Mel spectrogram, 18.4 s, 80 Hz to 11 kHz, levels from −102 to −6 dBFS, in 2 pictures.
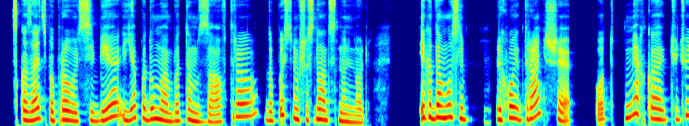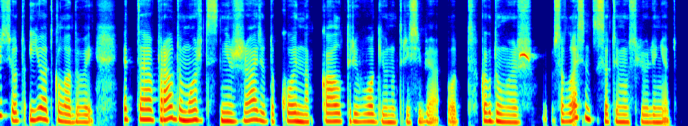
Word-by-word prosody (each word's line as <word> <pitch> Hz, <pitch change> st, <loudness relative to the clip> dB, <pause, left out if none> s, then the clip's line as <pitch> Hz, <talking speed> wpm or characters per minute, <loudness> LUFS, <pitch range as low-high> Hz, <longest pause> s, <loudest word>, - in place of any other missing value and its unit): сказать, 250 Hz, +3 st, +2 dB
попробовать 230 Hz, -2 st, +3 dB
себе: 245 Hz, +9 st, +3 dB
"Я 260 Hz, +6 st, +2 dB
подумаю 270 Hz, -4 st, +4 dB
об 215 Hz, +1 st, -1 dB
этом 220 Hz, 0 st, +2 dB
завтра", 205 Hz, -, -1 dB, 0.2 s
допустим, 225 Hz, +2 st, 0 dB
в -, -, -6 dB
16:00 230 Hz, -7 st, 0 dB, 0.7 s
и 295 Hz, -, +6 dB
когда 315 Hz, 0 st, +6 dB
мысль 295 Hz, -3 st, +3 dB, 0.4 s
приходит 255 Hz, 0 st, +3 dB
раньше, 325 Hz, +9 st, +1 dB, 0.3 s
вот -, -, -4 dB
мягко 295 Hz, -7 st, +2 dB
чуть-чуть 350 Hz, +6 st, -4 dB
вот 220 Hz, 0 st, -2 dB
её 260 Hz, +2 st, +2 dB
откладывай. 195 Hz, -4 st, -3 dB, 0.4 s
Это 260 Hz, -1 st, +1 dB
правда 260 Hz, +1 st, +3 dB
может 235 Hz, 0 st, +2 dB
снижать 220 Hz, +2 st, -1 dB
вот 205 Hz, -, -6 dB
такой 210 Hz, +2 st, -1 dB
накал 205 Hz, +1 st, 0 dB
тревоги 200 Hz, -1 st, -4 dB
внутри 185 Hz, +1 st, -5 dB
себя. 95 Hz, -, -6 dB
Вот -, -, -6 dB, 0.3 s
как 215 Hz, 0 st, +1 dB
думаешь, 190 Hz, -3 st, 0 dB, 0.2 s
согласен 235 Hz, +7 st, 0 dB
ты 250 Hz, -2 st, -14 dB
с -, -, -6 dB
этой 200 Hz, +1 st, -3 dB
мыслью 185 Hz, 0 st, -4 dB
или 185 Hz, -, -3 dB
нет? 180 Hz, -, -4 dB
230 Hz, 135 wpm, -23 LUFS, 205-265 Hz, 0.7 s, и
